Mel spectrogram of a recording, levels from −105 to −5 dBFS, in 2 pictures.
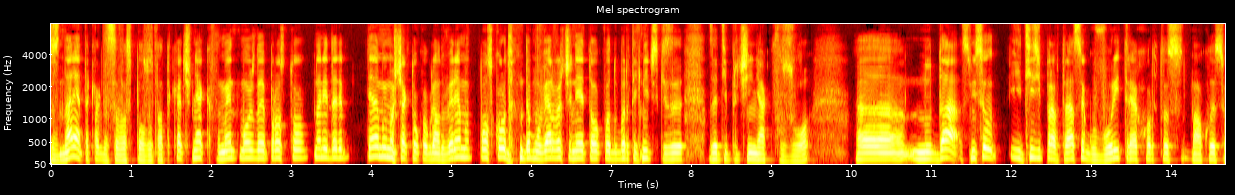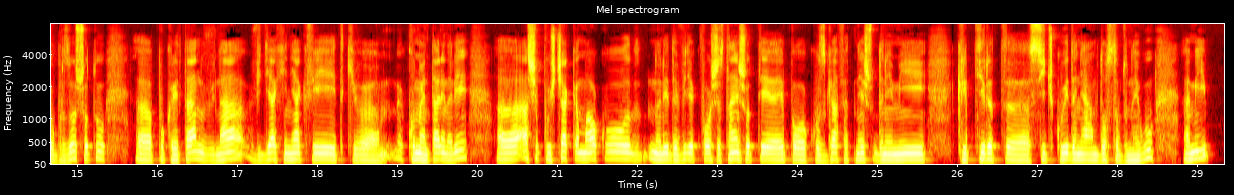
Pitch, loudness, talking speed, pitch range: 140 Hz, -17 LUFS, 205 wpm, 130-155 Hz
